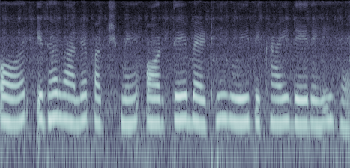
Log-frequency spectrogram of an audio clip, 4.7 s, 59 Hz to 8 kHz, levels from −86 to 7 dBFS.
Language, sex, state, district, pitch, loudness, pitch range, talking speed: Hindi, female, Chhattisgarh, Bastar, 230 Hz, -15 LUFS, 220-240 Hz, 155 wpm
